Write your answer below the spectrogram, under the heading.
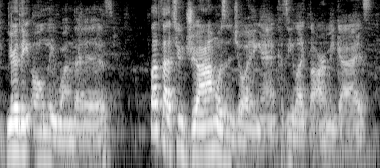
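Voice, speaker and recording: A man's voice: medium pitch, lively intonation, unhurried. A man with a sassy, campy drag queen manner, chatting casually on a livestream while doing makeup. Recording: clearly noisy room ambience.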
